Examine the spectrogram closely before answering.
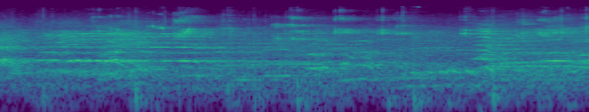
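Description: A basketball bounces on a wooden court.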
